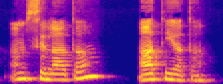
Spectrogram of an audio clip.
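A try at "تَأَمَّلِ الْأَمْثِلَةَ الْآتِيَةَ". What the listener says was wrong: हाँ, मिलाना है ना। अल आ गया। अल आ जाए तो जरूर मिलाना होता है। अलिफ लाम आ जाए तो पिछले लफ्ज को आगे मिलाना होता है।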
